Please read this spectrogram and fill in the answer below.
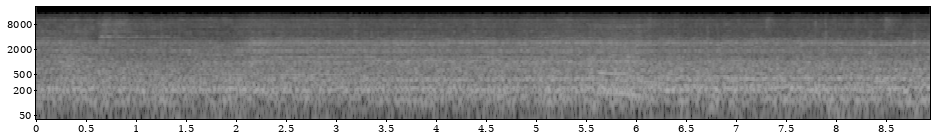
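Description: A vehicle running steadily, with an even rumble and a low hum that do not change.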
